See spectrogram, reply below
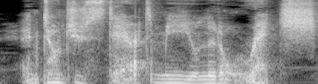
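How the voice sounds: A put-on character voice with a husky, rough edge and a bright, sharp tone. The pitch barely moves. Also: moderate pace.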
